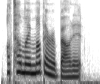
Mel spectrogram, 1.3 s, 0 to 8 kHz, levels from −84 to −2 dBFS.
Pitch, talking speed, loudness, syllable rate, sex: 235 Hz, 270 wpm, -14 LUFS, 8.0 syllables/s, female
